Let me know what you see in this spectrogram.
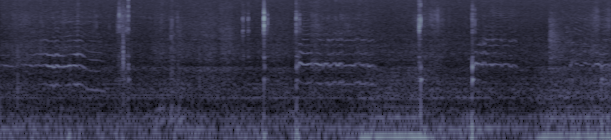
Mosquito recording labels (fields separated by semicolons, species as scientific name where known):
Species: Culex pipiens complex; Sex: female; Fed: unfed; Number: one; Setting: cup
